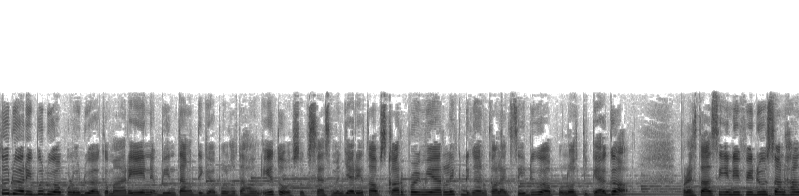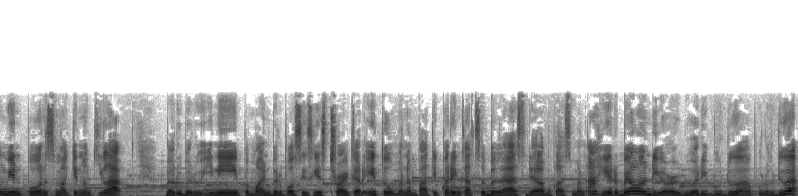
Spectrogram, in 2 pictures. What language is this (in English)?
Indonesian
